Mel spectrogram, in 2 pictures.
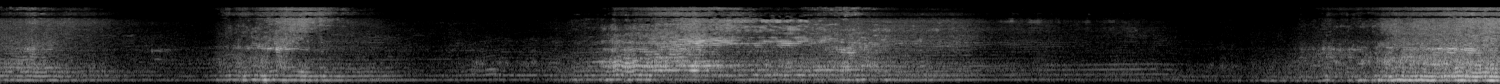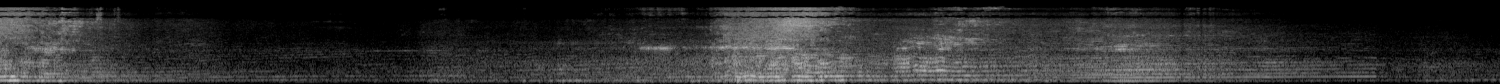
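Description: Two-stroke racing kart engines running at high revs, their pitch rising and falling. The sound swells loud about six times in the half minute and drops back in between.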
